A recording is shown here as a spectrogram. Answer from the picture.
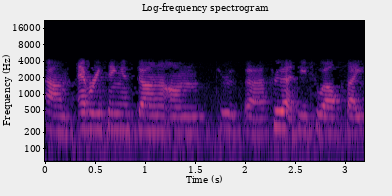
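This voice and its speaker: In an American accent, a woman talks at a fairly quick pace and a fairly high pitch, with audible room echo around her. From US East Coast. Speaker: nursing instructor. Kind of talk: lecture. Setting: classroom. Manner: fast when excited.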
